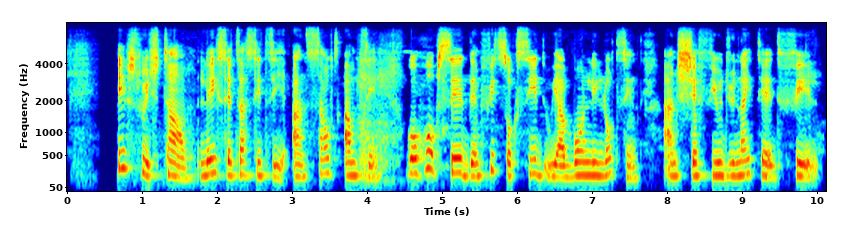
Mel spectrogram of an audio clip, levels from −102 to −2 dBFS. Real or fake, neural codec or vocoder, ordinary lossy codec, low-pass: real; none; none; 7.2 kHz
